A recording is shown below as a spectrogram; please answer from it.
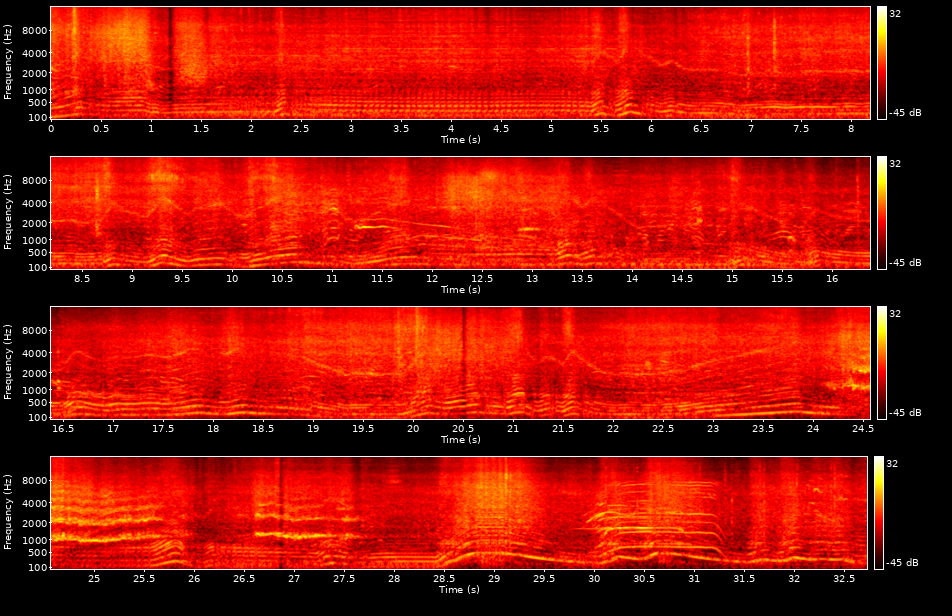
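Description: Sport motorcycle engine revved hard during stunt riding, its pitch climbing and dropping again and again as the throttle is opened and closed.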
